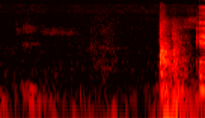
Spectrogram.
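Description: Quiet room tone, then a single dull thump about one and a half seconds in.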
